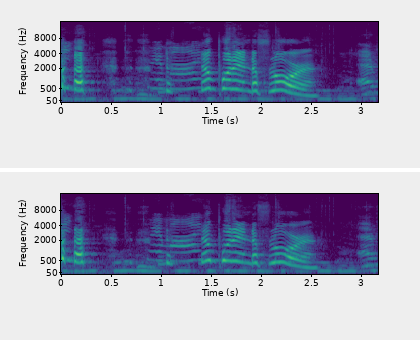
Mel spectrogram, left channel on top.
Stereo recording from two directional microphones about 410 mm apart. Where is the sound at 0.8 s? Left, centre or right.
Centre.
